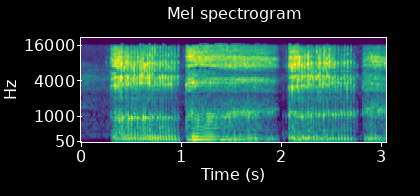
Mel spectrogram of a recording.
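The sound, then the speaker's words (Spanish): A person imitates snoring at midnight with a run of loud, rasping snorts, about four in a row with brief pauses between them. “¿Qué hacemos nosotros a medianoche? Roncamos.”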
